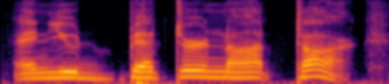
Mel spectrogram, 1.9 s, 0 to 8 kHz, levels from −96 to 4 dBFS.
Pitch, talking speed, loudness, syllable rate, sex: 150 Hz, 155 wpm, -18 LUFS, 3.7 syllables/s, male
